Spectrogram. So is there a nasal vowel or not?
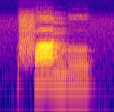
no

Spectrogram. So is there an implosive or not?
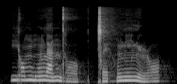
no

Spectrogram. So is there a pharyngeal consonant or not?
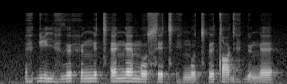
no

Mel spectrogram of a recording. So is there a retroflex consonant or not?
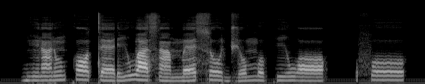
no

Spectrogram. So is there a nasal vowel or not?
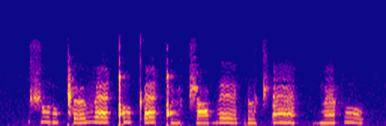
yes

